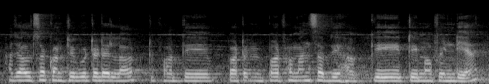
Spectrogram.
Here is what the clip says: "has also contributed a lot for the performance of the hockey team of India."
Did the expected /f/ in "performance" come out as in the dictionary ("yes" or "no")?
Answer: no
